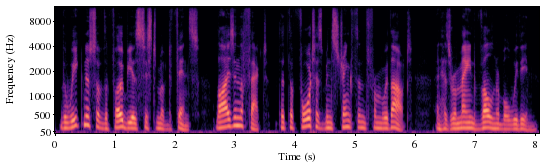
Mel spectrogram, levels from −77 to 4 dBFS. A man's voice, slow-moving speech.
No: male; average, 185 wpm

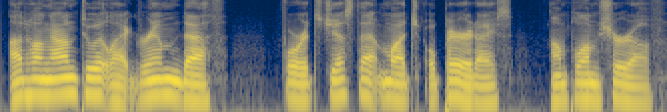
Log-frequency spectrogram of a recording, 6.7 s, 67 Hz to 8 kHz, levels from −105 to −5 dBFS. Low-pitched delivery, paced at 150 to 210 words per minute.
Yes: low, 120 Hz; average, 170 wpm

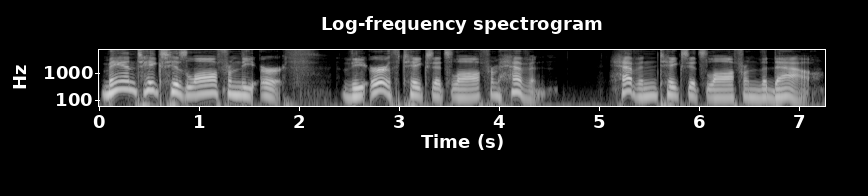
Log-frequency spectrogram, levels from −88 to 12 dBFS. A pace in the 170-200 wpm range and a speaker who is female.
No: average, 175 wpm; male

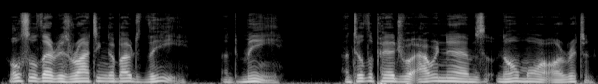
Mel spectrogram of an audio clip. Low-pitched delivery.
Yes: low, 125 Hz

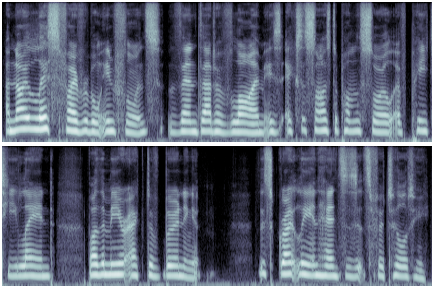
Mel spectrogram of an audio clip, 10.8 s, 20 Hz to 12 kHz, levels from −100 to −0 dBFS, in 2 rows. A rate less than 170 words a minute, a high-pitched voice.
Yes: average, 160 wpm; high, 200 Hz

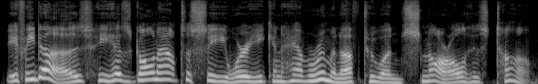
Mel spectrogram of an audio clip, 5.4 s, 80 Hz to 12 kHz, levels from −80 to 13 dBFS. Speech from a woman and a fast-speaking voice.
No: male; fast, 210 wpm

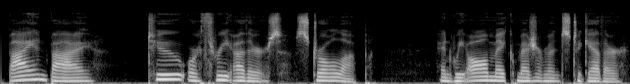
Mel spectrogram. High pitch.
No: medium, 170 Hz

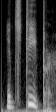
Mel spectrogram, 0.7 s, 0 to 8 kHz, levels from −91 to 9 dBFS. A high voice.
No: medium, 165 Hz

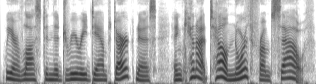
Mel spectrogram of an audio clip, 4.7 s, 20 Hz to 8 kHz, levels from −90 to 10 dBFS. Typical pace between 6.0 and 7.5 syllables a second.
No: 4.1 syllables/s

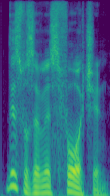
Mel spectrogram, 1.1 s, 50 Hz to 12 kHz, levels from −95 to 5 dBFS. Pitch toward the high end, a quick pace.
No: low, 110 Hz; fast, 220 wpm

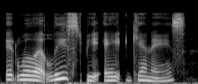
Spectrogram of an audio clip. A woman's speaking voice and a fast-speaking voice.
Yes: female; fast, 210 wpm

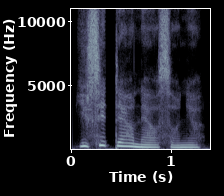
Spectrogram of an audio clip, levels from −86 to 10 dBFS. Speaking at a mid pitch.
No: high, 215 Hz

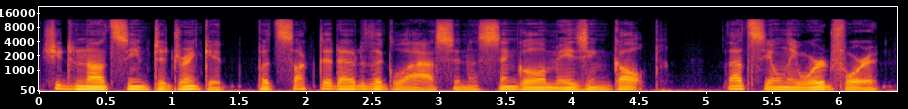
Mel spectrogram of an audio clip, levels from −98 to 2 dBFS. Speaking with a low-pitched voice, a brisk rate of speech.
Yes: low, 100 Hz; fast, 225 wpm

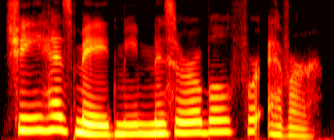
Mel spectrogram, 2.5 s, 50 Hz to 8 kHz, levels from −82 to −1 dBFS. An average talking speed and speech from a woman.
Yes: average, 145 wpm; female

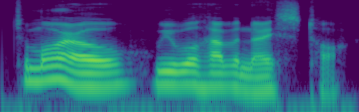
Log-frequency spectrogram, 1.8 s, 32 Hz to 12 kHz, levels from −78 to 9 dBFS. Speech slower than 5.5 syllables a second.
Yes: 5.3 syllables/s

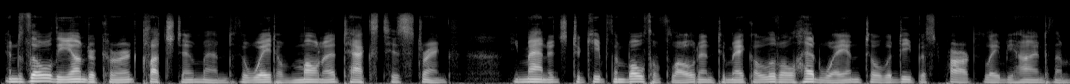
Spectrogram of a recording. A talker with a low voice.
Yes: low, 105 Hz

